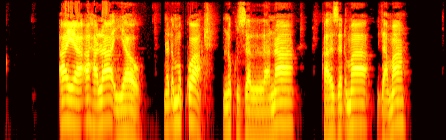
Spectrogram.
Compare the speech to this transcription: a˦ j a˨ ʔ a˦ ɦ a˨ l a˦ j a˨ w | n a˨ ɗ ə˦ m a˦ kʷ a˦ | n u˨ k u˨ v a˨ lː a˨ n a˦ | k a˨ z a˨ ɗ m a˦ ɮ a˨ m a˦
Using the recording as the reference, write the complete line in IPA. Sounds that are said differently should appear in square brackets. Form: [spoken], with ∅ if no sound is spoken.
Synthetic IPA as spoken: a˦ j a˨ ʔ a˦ ɦ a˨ l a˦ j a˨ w | n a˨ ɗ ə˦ m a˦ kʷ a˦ | n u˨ k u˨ [z] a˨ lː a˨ n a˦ | k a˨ z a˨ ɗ m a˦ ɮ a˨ m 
